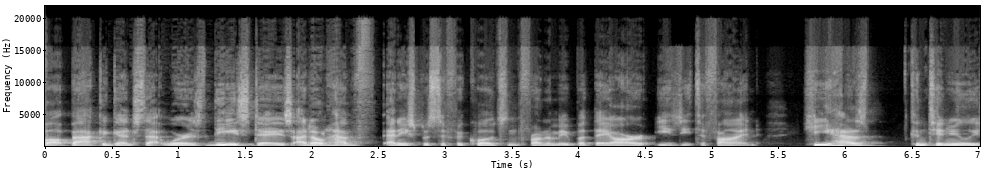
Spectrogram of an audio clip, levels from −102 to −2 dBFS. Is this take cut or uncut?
cut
